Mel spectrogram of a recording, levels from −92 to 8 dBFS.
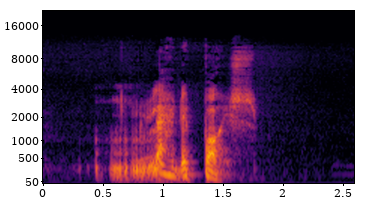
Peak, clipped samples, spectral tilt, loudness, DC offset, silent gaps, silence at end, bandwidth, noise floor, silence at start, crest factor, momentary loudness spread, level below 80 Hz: -2 dBFS; under 0.1%; -5 dB/octave; -21 LUFS; under 0.1%; none; 0.85 s; 12.5 kHz; -69 dBFS; 0.55 s; 22 dB; 16 LU; -58 dBFS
